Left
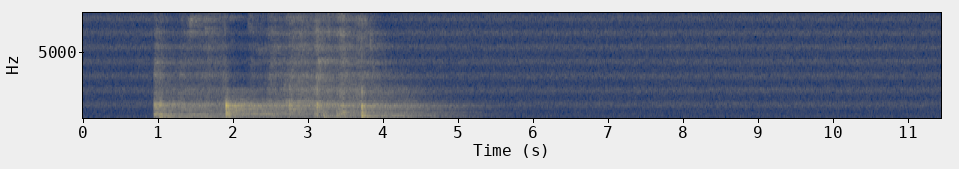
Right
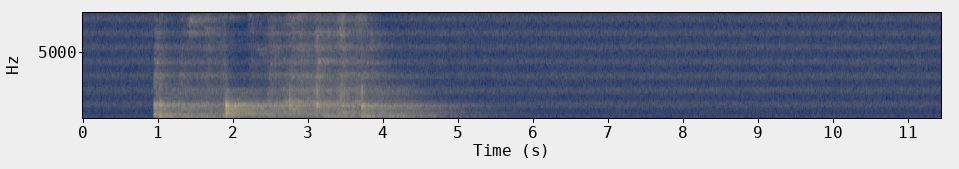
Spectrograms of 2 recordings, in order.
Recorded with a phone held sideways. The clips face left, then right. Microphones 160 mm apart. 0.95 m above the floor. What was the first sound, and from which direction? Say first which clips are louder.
Running footsteps: right 1 dB; 5° right (ahead or behind).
